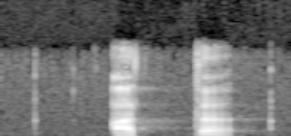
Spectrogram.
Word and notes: aththa: Pali

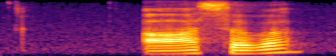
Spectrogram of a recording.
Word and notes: asava: Pali

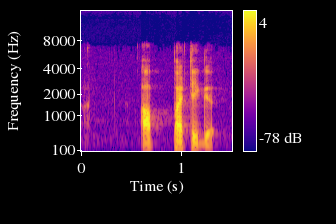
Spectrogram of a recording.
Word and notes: appatigha: Pali

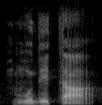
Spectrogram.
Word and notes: mudita: Pali

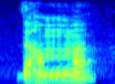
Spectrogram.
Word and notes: dhamma: Pali

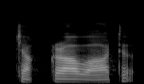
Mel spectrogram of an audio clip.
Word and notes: chakrawata: Pali

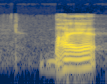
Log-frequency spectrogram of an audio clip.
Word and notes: bhaya: Pali

